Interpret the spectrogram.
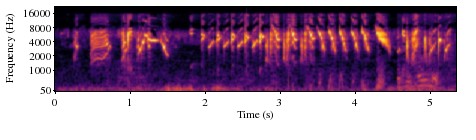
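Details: Algerian European goldfinch singing tiwawati, galoubi and serfati phrases. Scattered sharp chirps, then a long lively run of quick, buzzy, downslurred twitters, ending in looser scattered notes.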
